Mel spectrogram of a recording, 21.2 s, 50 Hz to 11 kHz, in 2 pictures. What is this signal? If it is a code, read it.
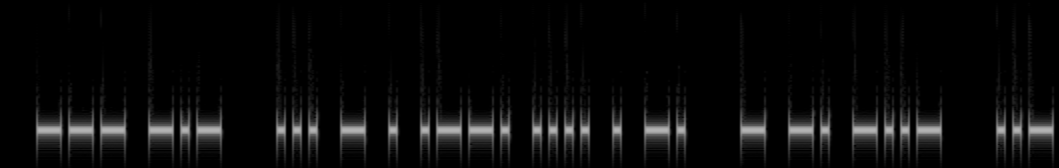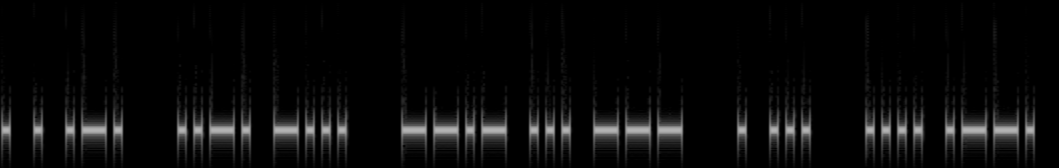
Morse code, heard as a keyed tone, about 15 wpm, 700 Hz. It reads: OK STEPHEN TNX FER FB QSO ES HP
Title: K1USN SST QSO Practice 15wpm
